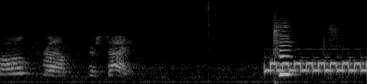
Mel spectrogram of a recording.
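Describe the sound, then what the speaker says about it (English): A telephone rings with a loud, steady electronic tone that cuts in near the end, after a voice briefly talks with short pauses. "sorry for the phone ringing"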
